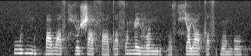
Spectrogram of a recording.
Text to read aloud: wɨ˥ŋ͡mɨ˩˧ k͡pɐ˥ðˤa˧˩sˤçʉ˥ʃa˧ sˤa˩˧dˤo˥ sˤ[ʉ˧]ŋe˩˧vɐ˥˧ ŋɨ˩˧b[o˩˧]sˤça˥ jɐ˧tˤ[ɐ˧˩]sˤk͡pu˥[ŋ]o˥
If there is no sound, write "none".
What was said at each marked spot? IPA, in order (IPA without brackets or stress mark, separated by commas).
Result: ʉ˥, o˩˧, ɐ˥˧, ŋ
